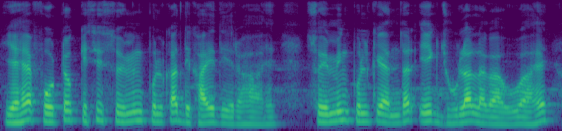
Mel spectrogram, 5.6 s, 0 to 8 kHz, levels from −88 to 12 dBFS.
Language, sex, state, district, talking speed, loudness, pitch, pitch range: Hindi, male, Uttar Pradesh, Hamirpur, 200 wpm, -20 LUFS, 140 Hz, 120-155 Hz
